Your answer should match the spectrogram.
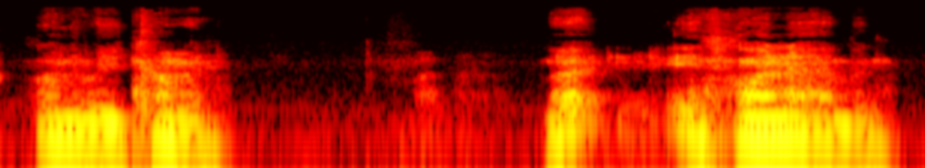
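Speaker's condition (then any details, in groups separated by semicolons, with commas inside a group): Multiple sclerosis; affects left side and voice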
